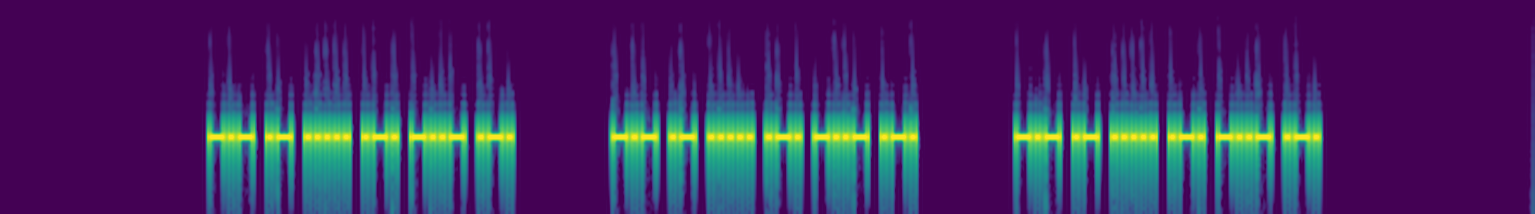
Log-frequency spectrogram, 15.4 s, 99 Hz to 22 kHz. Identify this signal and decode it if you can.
Morse code, heard as a keyed tone, about 25 wpm, 700 Hz. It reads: KA5RXR KA5RXR KA5RXR
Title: USA Call Signs - 6 Characters - Repeated 3x - 25wpm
